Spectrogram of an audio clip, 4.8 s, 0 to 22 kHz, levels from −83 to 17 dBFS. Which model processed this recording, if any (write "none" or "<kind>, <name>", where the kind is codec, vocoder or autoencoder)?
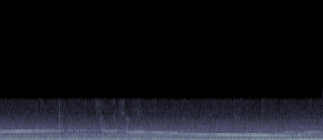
none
